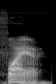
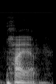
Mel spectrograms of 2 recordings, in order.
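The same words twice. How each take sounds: First: The f is made with lower lip and teeth. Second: The f is made with both lips together. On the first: The speaker calls it right. "এফ সেরকম একটি sound" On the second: The speaker calls it wrong. "ভুল করে যখন বলবেন তখন শোনাবে"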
